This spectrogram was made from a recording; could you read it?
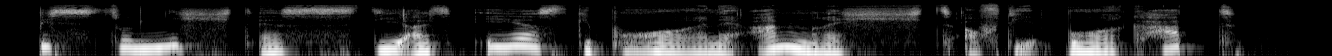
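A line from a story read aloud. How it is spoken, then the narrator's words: Insinuating whisper, several voices. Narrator (German): flüsterten sie der Tochter ein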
